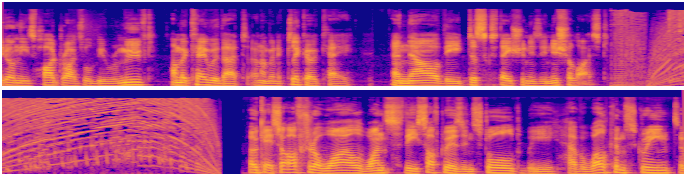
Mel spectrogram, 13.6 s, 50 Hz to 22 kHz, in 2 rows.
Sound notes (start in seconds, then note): 6.2 disc winding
